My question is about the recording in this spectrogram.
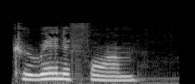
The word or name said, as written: cariniform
